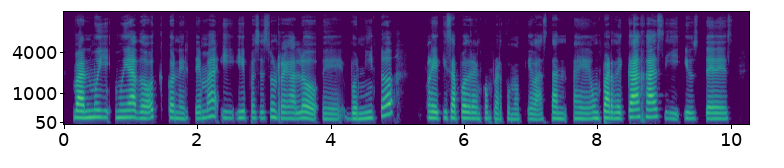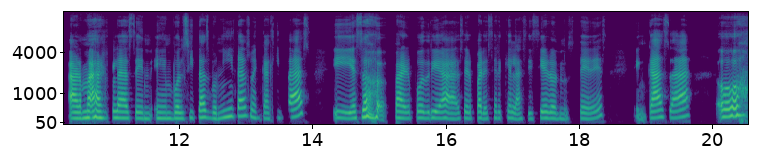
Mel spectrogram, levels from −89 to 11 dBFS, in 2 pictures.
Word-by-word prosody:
van 215 -1 +7
muy 225 -1 -1
muy 220 +1 -1
ad 225 -2 +4
hoc 200 +4 0 0.2
con 210 -2 -1
el 185 +2 -8
tema, 210 +7 -2
y 205 -2 -9
y 210 +1 -3
pues 200 0 -9
es 195 +2 -10
un 230 -1 -1
regalo, 190 -2 -1
eh, 175 +3 -8
bonito. 200 - -1 0.5
Eh, 200 -2 +2
quizá, 205 0 0
podrán 195 -1 0
comprar 190 -2 -7
como 165 -2 -9
que 175 - -6
bastante, 180 +3 -4
eh, 180 -1 -4
un 195 0 -2
par 205 0 +4
de 190 -1 -2
cajas 235 +2 +5
y 185 -4 -10 0.2
ustedes 185 0 -3 0.3
armarlas 205 0 +5
en 190 -1 -3
en 195 -1 -3
bolsitas 195 +3 -1
bonitas, 245 +8 -1
o - - -3
en 210 -2 -7
cajitas. 215 - 0 0.3
Y 195 -2 -1
eso 220 - +4
tal 200 -2 +2
podría 200 -2 0
hacer 190 +1 -6
parecer 200 0 -4
que 205 - -7
las 175 -1 -5
hicieron 185 0 -3
ustedes 190 +8 -7 0.4
en - - -12
casa. 225 +4 +3 0.3
O 255 +4 +7
200 Hz, 150 wpm, -23 LUFS, 185-215 Hz, 0.5 s, van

